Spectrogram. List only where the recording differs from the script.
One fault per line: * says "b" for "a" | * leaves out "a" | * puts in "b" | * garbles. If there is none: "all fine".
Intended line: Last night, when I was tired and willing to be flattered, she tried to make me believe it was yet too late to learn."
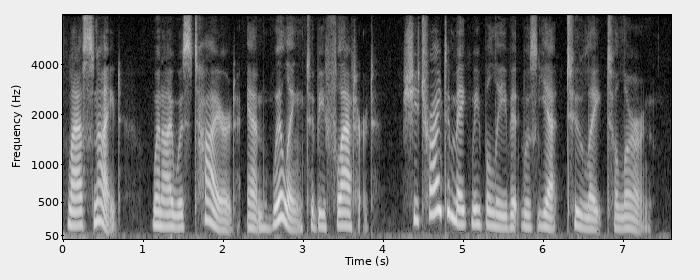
all fine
